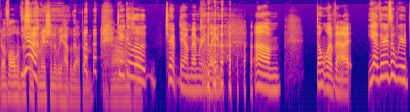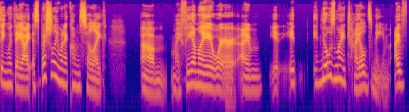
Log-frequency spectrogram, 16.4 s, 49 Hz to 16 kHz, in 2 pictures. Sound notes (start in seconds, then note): 0.4 laughs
